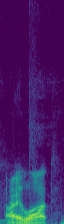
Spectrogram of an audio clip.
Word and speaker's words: Aylott: Is it Aylott? – Aylott. It's Aylott. Like a whole big bunch.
